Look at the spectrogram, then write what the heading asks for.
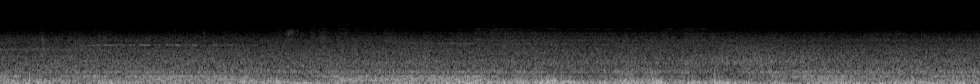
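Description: A train running on the station tracks, a steady rumble.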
